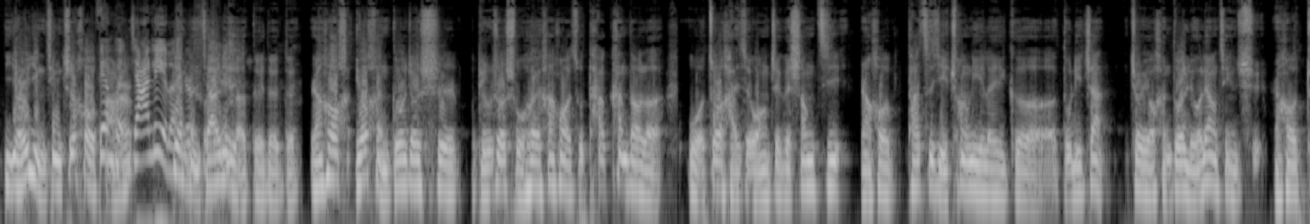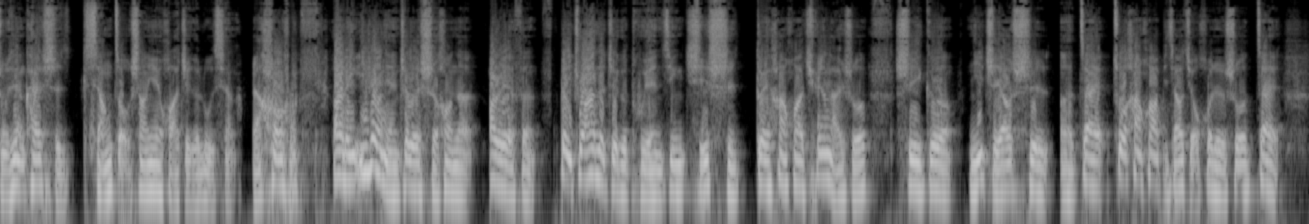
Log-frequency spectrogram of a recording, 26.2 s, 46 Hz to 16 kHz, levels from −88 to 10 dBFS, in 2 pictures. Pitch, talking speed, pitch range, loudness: 110 Hz, 305 characters per minute, 100-125 Hz, -21 LUFS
